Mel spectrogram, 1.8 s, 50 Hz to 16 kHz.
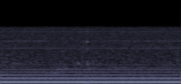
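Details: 2001 Altec Lansing AVS500 computer speaker system: steady low mains hum with even overtones and no music; subwoofer pops, middle IC and a resistor run very hot, a suspected short remains.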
